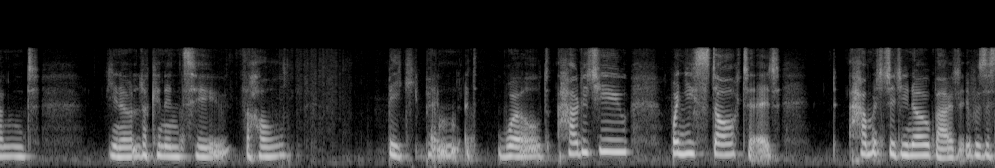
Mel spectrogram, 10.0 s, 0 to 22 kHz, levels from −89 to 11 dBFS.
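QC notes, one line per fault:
2.78–3.76 s, repeated packet loss (robotic sound): right after "know looking into the", gaps up to 27 ms keep recurring and get patched, so about a quarter turns choppy, not one blip.
4.12–4.17, 4.30–4.34 and 4.36–4.39 s, short concealed packet loss: isolated 20–40 ms holes filled by extending the previous sound, heard as brief smears or wobbles rather than sustained robotic texture.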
